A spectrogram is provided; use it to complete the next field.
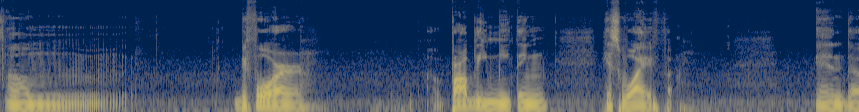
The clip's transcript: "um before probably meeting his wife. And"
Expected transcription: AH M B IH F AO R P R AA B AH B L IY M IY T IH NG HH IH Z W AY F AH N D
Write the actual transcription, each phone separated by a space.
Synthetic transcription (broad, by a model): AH M B IH F AO R P R AA B AH B L IY M IY T IH NG HH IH S W AY F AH N D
